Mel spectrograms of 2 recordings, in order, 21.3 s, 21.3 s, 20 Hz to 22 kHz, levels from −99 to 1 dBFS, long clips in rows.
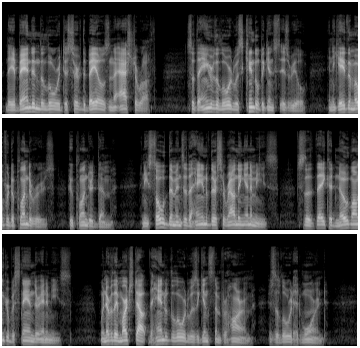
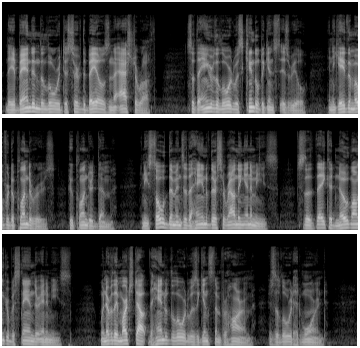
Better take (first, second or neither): second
